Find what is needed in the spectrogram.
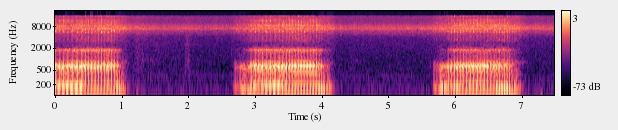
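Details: Sleeping dog snoring: loud, deep, rattling snores on each in-breath, about 22 breaths a minute, with quiet pauses between.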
